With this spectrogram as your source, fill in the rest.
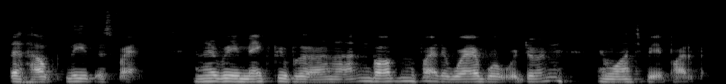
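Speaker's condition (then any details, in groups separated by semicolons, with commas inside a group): ALS; about two years since diagnosis, progressing; voice audibly affected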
